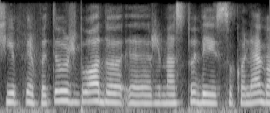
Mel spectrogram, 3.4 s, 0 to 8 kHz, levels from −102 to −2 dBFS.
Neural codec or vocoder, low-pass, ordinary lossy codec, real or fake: codec, 16 kHz, 2 kbps, FreqCodec, larger model; 7.2 kHz; AAC, 48 kbps; fake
